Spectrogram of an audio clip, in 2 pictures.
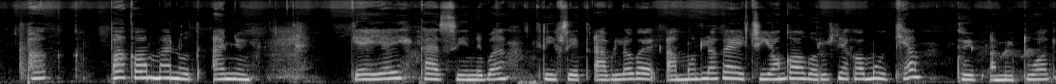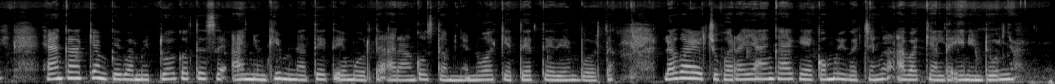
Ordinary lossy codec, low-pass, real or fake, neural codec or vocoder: none; none; real; none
